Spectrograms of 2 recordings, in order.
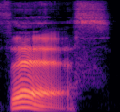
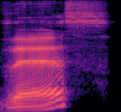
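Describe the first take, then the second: First: The pitch goes down on the word. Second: The pitch goes up on the word. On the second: "that's rising"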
